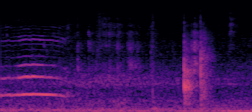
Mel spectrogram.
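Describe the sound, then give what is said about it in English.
A cat gives a single drawn-out meow while being fed, followed by quieter rustling and a brief knock. “She feeds her cat.”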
